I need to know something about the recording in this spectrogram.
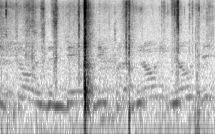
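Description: Hard plastic trading-card holders being handled and set down: a few light taps and one sharp click a little before the middle.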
